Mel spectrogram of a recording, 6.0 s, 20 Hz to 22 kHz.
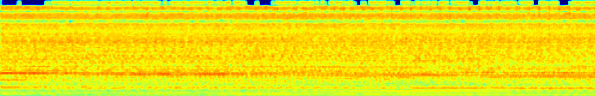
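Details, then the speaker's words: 2012 Toyota Camry, 2AR-FE 2.5 L engine, after replacing the VVT-i intake gear spring to fix a cold-start rattle: smooth, even idle with steady low hum and no rattle or ticking; normal idle. "All right. So, the car is running right now. So, you didn't hear that rattle."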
